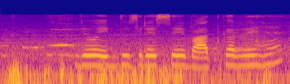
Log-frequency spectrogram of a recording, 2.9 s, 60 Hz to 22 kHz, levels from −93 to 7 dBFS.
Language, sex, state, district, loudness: Hindi, female, Chhattisgarh, Raipur, -16 LUFS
